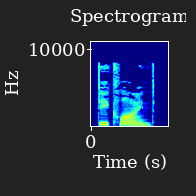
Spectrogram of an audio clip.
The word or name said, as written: declined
